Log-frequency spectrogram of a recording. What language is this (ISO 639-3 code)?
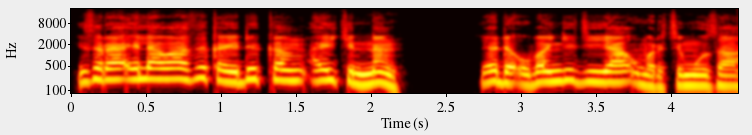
hau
